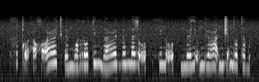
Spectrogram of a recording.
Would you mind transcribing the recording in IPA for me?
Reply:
h ə˧ ǃ o̰˧ ħ ɔ̰˥ χ ɔ̰˩˧ ʕ ø˥ t͡ʃʼ ø˩˧ m b ɔ˩˧ r o˧ t y˥ m b œ˩˧ ʕ y˥ b ø˥ w m œ˥ z o̰˧ | h y˧ n o̰˧ | m ø˩˧ lʲ o̰˩˧ ŋ ɡ y˩ ʕ ə̰˧ n d͡ʒ ə̰˥ n d o˩˧ t ə˩ b

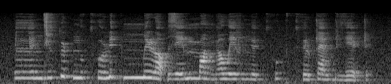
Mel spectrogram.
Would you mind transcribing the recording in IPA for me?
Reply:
lː ø n d i tʷ ɑ ʈ n̪ u t̪ʰ u ɳ i k mː i ɭ ɑ ʔ z e mː ɑ ŋ ɡ ɑ w e v n̪ ø t̪ʰ u k t̪ʰ ø ʈ æ v ɖʱ e ʈ

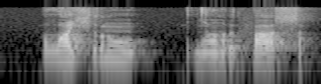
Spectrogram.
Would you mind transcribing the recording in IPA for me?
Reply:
ðˤ a ç r ũ | dˤ ẽ r f a ɬ

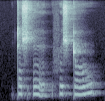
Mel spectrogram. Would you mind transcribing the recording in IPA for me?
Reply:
ʈ ɛ ʃ ʔ ɘ | f ɘ ʃ ʈ o w

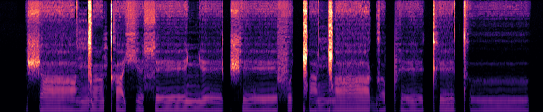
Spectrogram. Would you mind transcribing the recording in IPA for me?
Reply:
ʃ aː ŋ͡ǀ ã kʰ a ç e ɬ eː ɲ eː t͡ʃʰ eː f ə ǁ a ŋ͡ǁ aː ɡ ɐ pʰ eː kʰ e tʰ ɯː

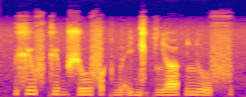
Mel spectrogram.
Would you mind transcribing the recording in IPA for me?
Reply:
xʲ u f kʲ u b ʃ u f ʌ k b ɛ̰ j ɡʲ ɛ̰ k ʎ ʌ | ʎ u f

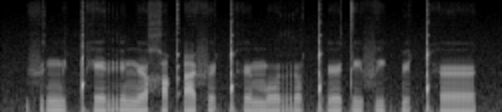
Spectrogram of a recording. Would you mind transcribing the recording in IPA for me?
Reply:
f y ŋ͡m i ǃʰ e r y n ø χ ø qʼ i f ø ǃʰ ø m o r o ǃʼ ø t i f i k͡p y ǃʰ œ

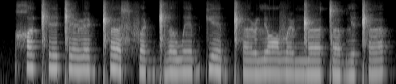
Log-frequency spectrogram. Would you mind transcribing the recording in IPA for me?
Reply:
χ ə ǁʰ e ǁ e ɭ e ɖ ǁʰ œ s f ə ɖ ɡ͡ǁ ə w e b kʲ e b ǁʰ œ ɭ lʲ ɔ v ə ɭ ŋ͡ǁ œ ǀ œ b lʲ ə ǁʰ œ

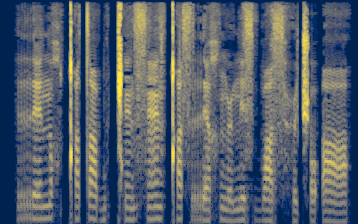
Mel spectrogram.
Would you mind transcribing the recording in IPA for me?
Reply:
r ɛ n ʊ χ ǃ ə tˤ ɛ b ʊ ǁ ɛ̃ z s æ̃ z ǃ ɑ s r ɛ χ ŋ ə˞ n ɪ s b ɑ s h ə˞ t͡ʃʼ ɔ ʔ ɑ

